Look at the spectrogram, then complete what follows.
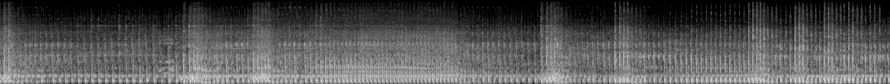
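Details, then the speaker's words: Coleman CT200U-EX mini bike with a used Predator 212 single-cylinder ex-snowblower engine with performance billet parts, which also smokes. Idling and revving with a loud, heavy, regular rod knock under a rough exhaust beat, before a swap to a Tillotson 212. "again you can hear it knocking dude first pull though oh it's loud"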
